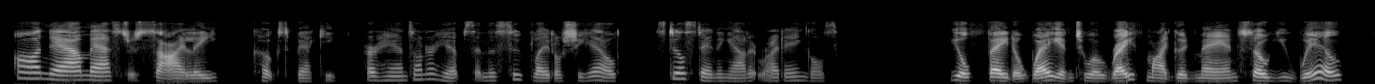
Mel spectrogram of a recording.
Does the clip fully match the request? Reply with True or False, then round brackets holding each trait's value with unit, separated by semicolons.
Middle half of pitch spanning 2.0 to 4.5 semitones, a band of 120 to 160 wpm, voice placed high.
False (4.1 semitones; 155 wpm; 165 Hz)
